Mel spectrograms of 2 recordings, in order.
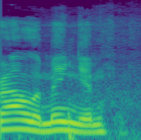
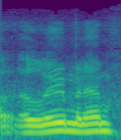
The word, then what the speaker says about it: aluminium: The thing, these are aluminium or aluminum, as you Americans say.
